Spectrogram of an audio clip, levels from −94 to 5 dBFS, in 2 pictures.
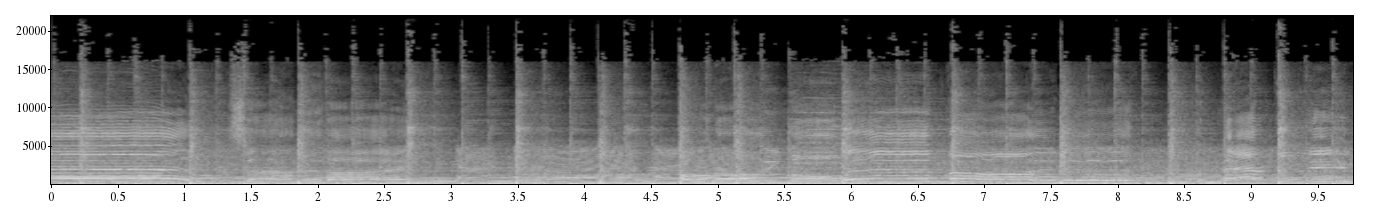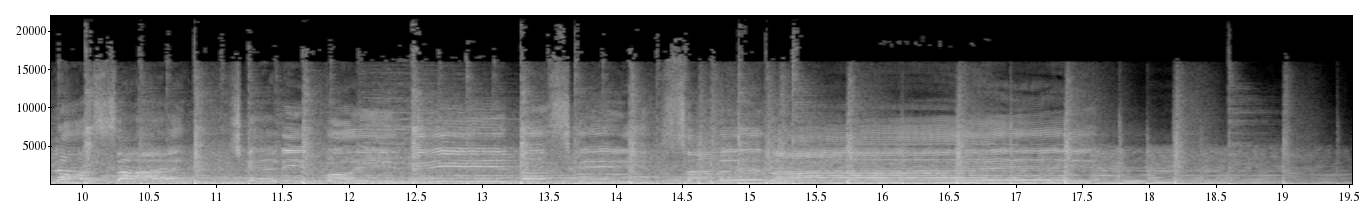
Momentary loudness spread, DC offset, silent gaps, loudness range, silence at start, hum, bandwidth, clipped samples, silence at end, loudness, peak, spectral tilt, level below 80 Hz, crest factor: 4 LU; under 0.1%; none; 1 LU; 0 s; none; over 20 kHz; under 0.1%; 0 s; -12 LUFS; 0 dBFS; -4.5 dB/octave; -18 dBFS; 12 dB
